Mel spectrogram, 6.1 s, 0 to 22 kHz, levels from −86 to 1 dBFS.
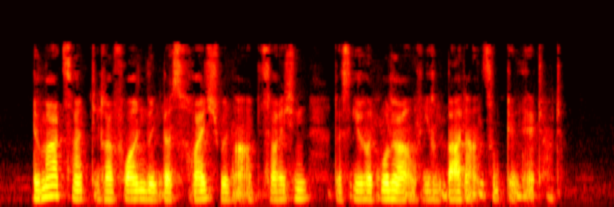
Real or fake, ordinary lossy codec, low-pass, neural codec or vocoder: fake; MP3, 48 kbps; 9.9 kHz; autoencoder, 22.05 kHz, a latent of 192 numbers a frame, VITS, trained on one speaker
